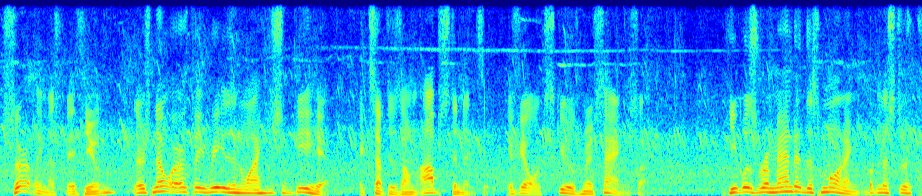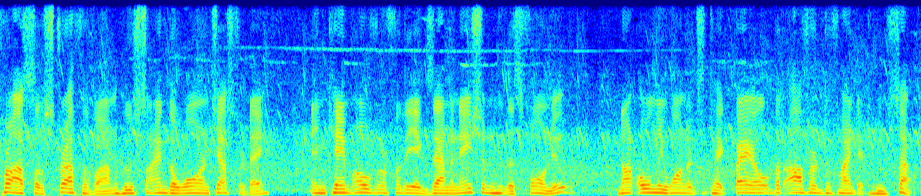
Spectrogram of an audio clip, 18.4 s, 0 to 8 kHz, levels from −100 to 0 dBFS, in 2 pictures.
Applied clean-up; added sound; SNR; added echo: none; Bird; 15 dB; none.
